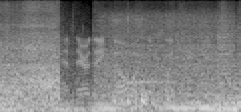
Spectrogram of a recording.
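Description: A dense jumble of a voice and street-traffic-like noise, with a short dip in level a little over half a second in.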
